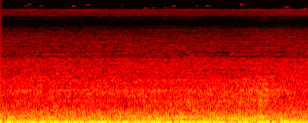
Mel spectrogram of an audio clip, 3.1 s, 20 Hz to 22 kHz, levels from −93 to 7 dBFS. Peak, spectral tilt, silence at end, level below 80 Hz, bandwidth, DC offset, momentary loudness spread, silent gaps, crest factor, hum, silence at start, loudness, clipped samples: -12 dBFS; -8.5 dB/octave; 0 s; -24 dBFS; 6.4 kHz; under 0.1%; 1 LU; none; 12 dB; none; 0 s; -27 LUFS; under 0.1%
